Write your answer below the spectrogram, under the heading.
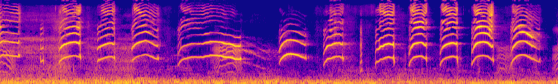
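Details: Cats in a household with a litter of newborn kittens, one of which died on its second day, the mother's milk falling short. Ten high, arching meows, often in quick pairs, ringing with clear overtones over a faint low hum.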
